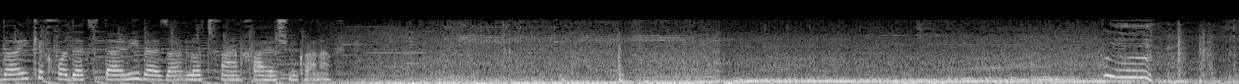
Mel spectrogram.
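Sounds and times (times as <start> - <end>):
speech: 0.0 - 3.6
low rumble of car engines in traffic: 3.0 - 12.3
vehicle engine whine as it revs or shifts: 3.4 - 12.3.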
